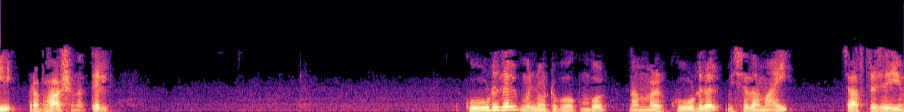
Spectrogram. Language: Malayalam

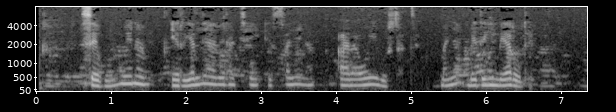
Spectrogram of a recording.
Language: Basque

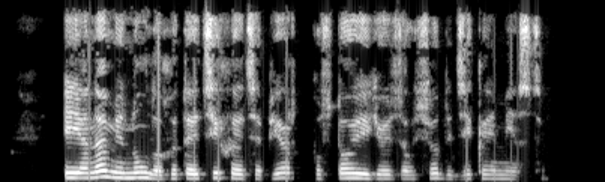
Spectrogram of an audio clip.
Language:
Belarusian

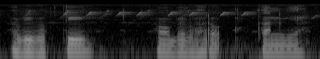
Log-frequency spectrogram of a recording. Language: Santali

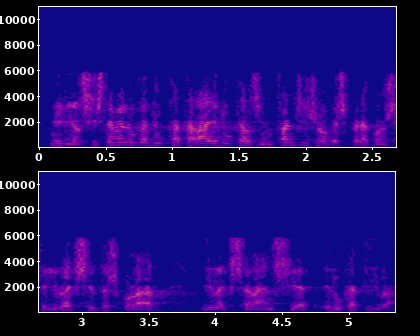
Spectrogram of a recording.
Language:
Catalan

